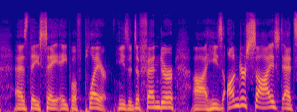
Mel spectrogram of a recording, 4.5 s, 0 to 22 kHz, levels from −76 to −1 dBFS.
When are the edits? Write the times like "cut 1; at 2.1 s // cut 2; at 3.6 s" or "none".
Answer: cut 1; at 1.0 s // cut 2; at 2.0 s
